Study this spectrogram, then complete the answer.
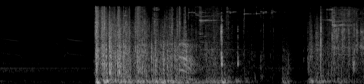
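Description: Rapid gunfire rattles from a game.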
